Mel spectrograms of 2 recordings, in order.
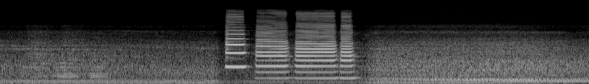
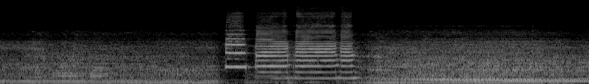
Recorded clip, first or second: first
